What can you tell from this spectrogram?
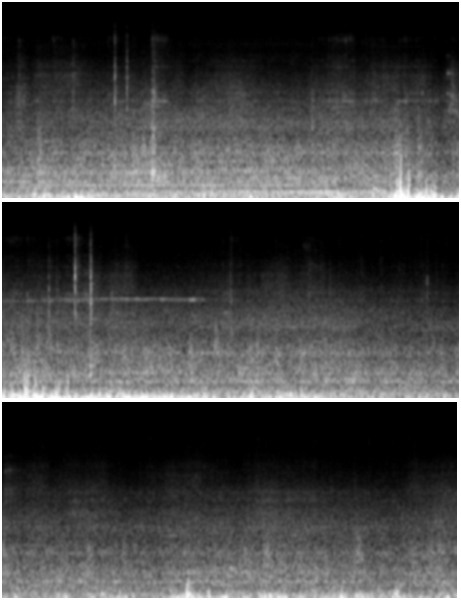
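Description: Steady low rumbling noise of a bicycle ride, with scattered clicks and a thin high whine from about seven to ten seconds in.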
